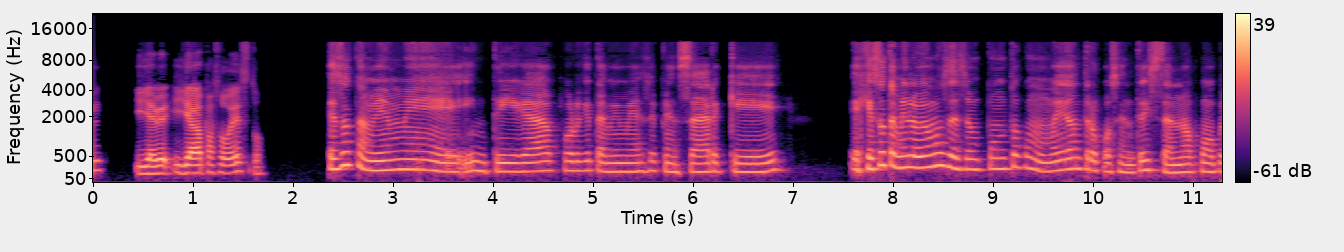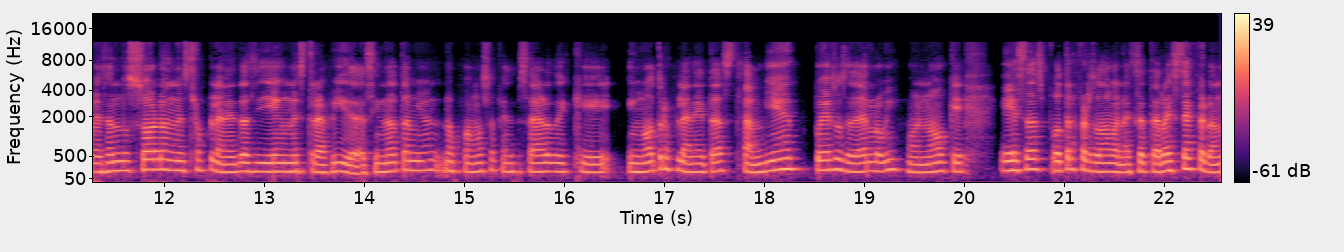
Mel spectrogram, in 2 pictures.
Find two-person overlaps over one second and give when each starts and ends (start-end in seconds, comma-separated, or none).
none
